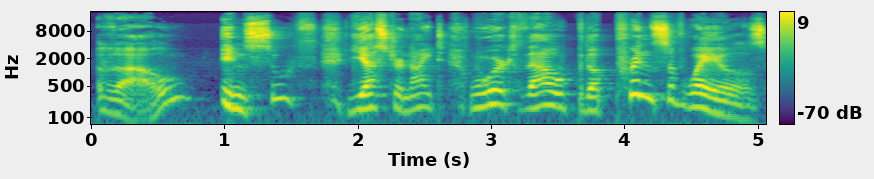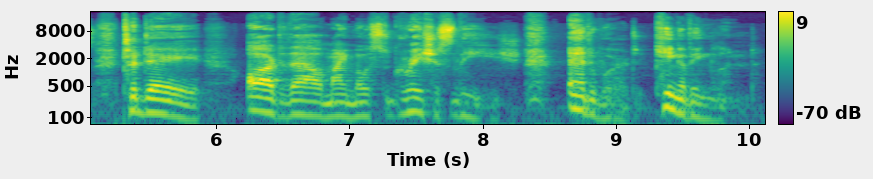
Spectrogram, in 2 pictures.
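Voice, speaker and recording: A storyteller voicing a solemn royal servant in a low, slow, deferential tone. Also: very animated, a little mellow, slightly rough, exaggerated voice.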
